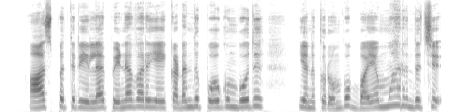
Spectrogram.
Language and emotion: Tamil, fearful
